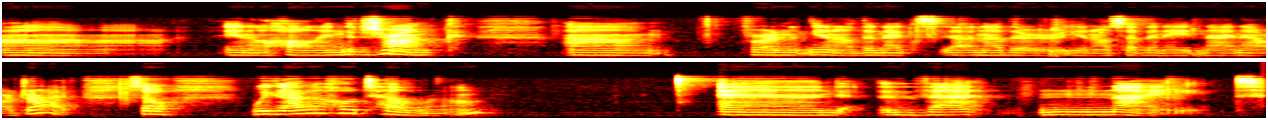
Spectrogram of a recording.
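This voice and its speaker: A woman speaks very slowly in a very deep, low pitch. She takes long, frequent pauses, and her pitch varies in an ordinary way. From Spain, Madrid. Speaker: spiritual vlogger. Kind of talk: personal storytelling. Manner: halting, many fillers and restarts.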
